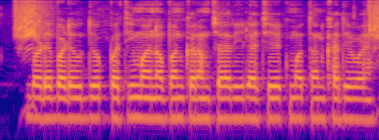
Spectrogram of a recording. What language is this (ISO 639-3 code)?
hne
